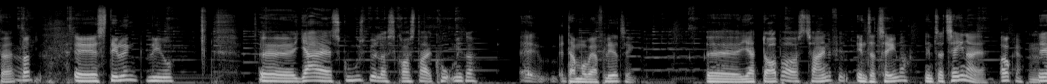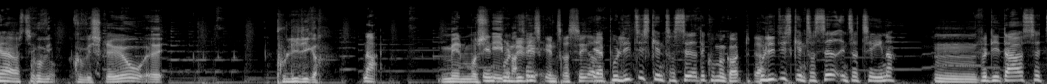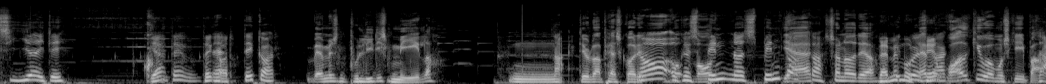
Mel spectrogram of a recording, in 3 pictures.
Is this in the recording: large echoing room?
no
